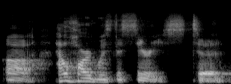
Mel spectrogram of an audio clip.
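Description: A man's voice: on the low side, very animated, measured pace, husky. An American man working as a sports reporter, putting questions to players at a press conference.

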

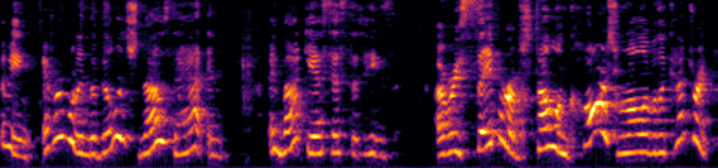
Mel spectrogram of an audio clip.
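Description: A woman voicing a gentle, kindly schoolteacher in a storybook, speaking quietly and with some hesitation. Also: high-pitched, sing-song, quick pace. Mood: quietly concerned.

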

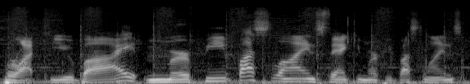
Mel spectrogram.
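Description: A man in his sixties co-hosting a casual podcast over a video call, teasing in a wry, drawn-out way into a studio mic. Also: lowish voice, over music. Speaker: podcast co-host. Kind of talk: casual chat. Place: home room with brick wall. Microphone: studio mic on arm, headphones, video call.

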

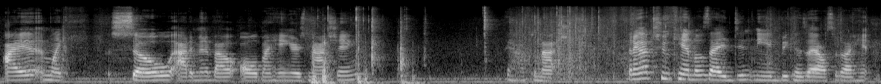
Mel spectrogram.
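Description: A woman's voice: mid-range voice, fairly even intonation, normal speed. Young woman vlogger, chatty and rambling, a bit stuffy-nosed, dash-mounted camera, heavy noise behind. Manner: chatty, rambling, restarts and "like" fillers. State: slightly nasal from a mild cold. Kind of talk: casual vlog chat to camera. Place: in a car, then a bright bedroom. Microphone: camera mounted on the dashboard.

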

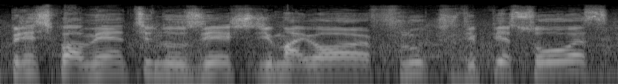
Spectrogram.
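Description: Brazilian cop outside, high voice, traffic behind. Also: male voice, little pitch movement, measured pace. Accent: Brazilian Portuguese. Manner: hesitant with fillers. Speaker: police officer. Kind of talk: official statement. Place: outdoors on a street.

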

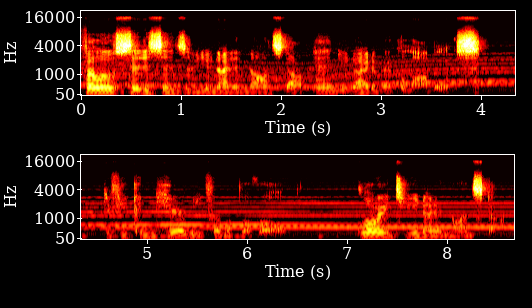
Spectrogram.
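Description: A man voicing a fleet commodore who gives a grave emergency address to a nation under nuclear attack. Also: low voice. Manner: grave, solemn, measured. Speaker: wartime leader giving an emergency address. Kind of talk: emergency broadcast speech. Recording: speech over loud music.

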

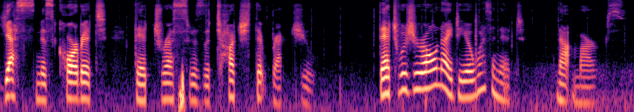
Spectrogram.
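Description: Woman acting a slow, sly, gloating sleuth. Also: fairly low pitch, expressive. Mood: accusing, taunting. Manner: theatrical, drawling, mocking. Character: sly, gloating amateur sleuth taunting a poisoner. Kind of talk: radio mystery acting.

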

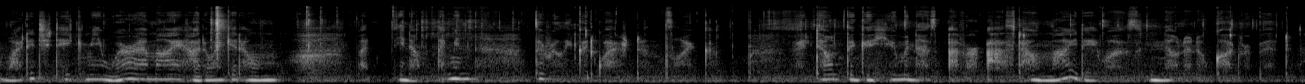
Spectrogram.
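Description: A young woman playing a smug, chatty alien examiner in a soft-spoken ASMR roleplay, matter-of-fact and condescending, close to the microphone. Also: fairly high pitch, close to an everyday voice, poor audio. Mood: wry, superior. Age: young adult. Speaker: ASMR creator.

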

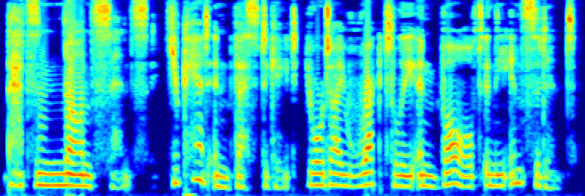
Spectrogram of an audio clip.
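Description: A stern princess in charge, played by a woman in a comic dub. Her voice is dark and firm, with a very dry sound. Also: fairly low pitch, a little slow, no room sound. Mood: challenging. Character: stern, authoritative princess investigator. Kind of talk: comic dub character acting.

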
